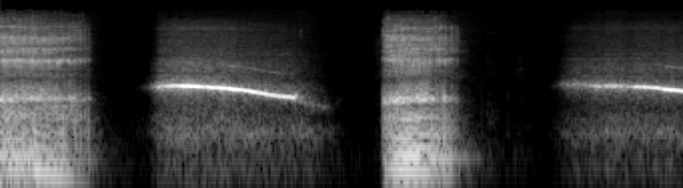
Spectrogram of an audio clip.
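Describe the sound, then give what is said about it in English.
A man asleep on the job snores in two cycles, each a harsh, rattling inhale followed by a high, thin whistling exhale that slides downward in pitch, with short silences between. “We've caught you again, sleeping on the job.”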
